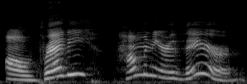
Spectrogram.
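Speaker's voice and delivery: put-upon dad complaining; grumbling. Acted. Daddy Pig grumbling at the batteries, exasperated. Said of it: "grumbles Daddy Pig".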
